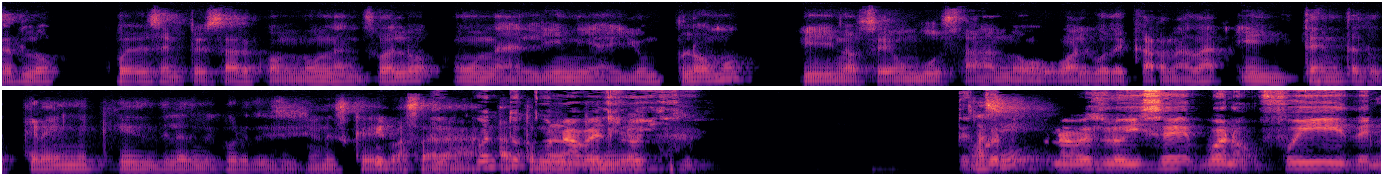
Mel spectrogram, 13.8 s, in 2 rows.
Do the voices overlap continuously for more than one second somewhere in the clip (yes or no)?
yes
